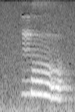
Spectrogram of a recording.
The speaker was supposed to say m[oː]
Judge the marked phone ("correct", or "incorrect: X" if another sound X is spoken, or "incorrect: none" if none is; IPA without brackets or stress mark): correct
